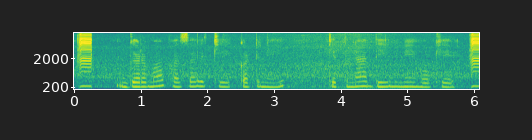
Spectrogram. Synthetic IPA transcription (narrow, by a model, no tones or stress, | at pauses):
ɡəɾmapʰəsəlkekəʈni | kɪt̪nad̪inmẽɦokʰeː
